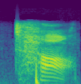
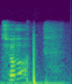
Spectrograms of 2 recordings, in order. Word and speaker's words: top: Okay, this word here is pronounced top with an ah sound instead of top.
